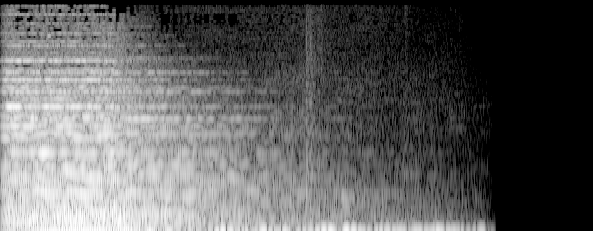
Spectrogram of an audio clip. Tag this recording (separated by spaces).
Ambience Atmosphere Cathedral Close-Miked Hall Large Music Organ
